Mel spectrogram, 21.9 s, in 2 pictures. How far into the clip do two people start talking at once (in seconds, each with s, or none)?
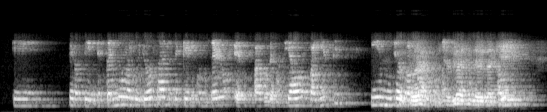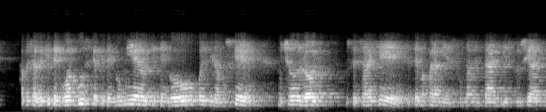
8.0 s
